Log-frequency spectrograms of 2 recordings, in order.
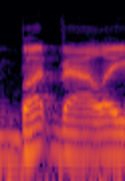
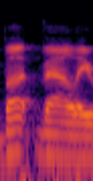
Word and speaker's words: Butt Valley: two different directions one is a tunnel to butt Valley yes I said it right butt Valley Reservoir located right over here B not BTE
